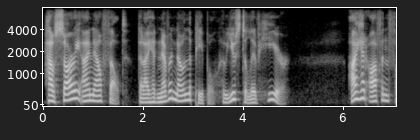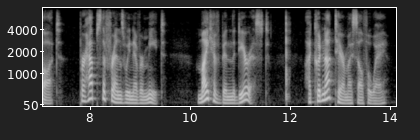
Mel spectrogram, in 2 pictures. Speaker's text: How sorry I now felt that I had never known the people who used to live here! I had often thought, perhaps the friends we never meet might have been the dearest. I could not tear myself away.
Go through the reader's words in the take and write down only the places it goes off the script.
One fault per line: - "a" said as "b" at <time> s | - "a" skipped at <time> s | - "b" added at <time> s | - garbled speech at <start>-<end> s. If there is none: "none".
none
